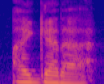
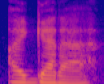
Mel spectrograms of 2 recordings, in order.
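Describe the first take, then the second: Both takes have the same delivery.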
